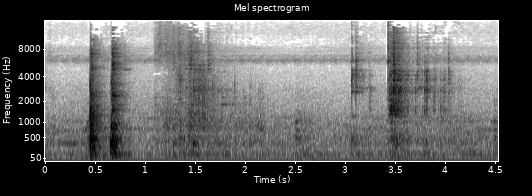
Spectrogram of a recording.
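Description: Kitchen utensils clinking against an aluminium pressure cooker pot: two sharp metallic knocks about half a second in, then a short clatter about three and a half seconds in.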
